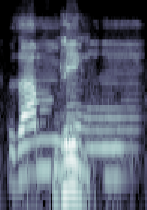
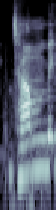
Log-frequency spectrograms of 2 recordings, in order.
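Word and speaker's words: ذنب: তাহলে জামবিং। আর স্যার এখানে ঝামবিং বলা যাবে না, মানে সিটি করা যাবে না।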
